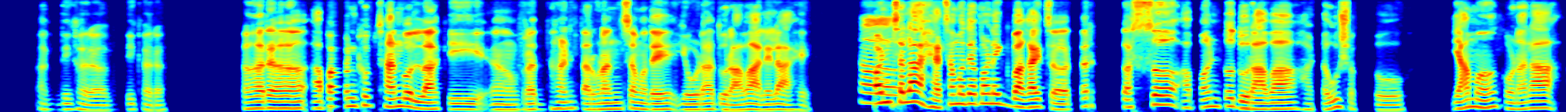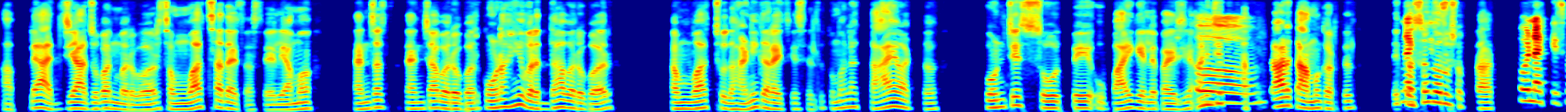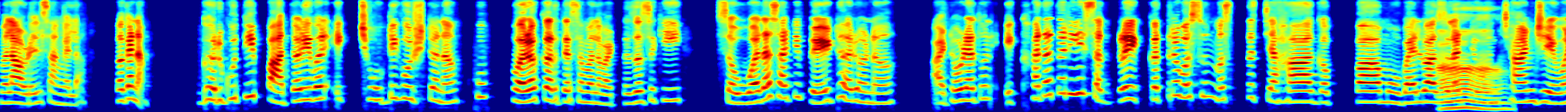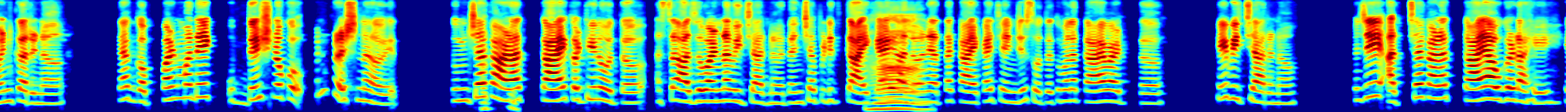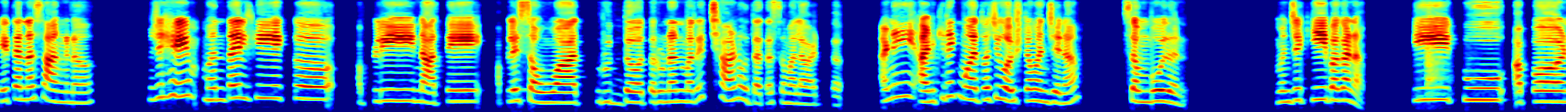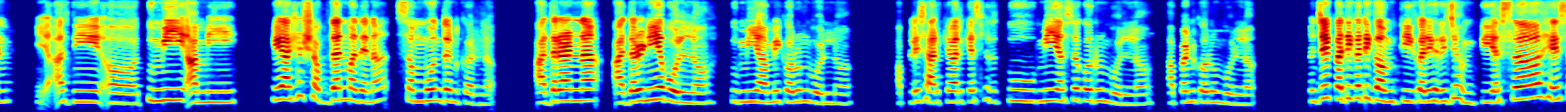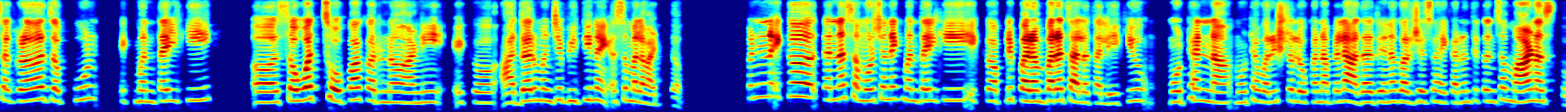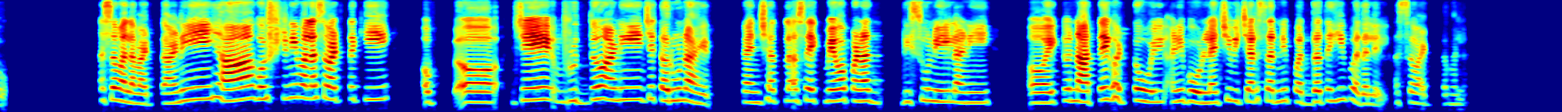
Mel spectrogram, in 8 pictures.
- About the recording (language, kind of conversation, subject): Marathi, podcast, वृद्ध आणि तरुण यांचा समाजातील संवाद तुमच्या ठिकाणी कसा असतो?
- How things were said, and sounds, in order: other background noise; drawn out: "हां"; horn; drawn out: "हां"; in English: "चेंजेस"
